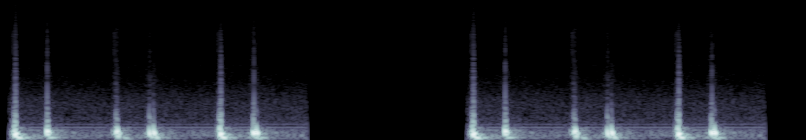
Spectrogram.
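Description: Heartbeat sound effect: three low double thumps about a second apart, a pause of about a second and a half, then three more.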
